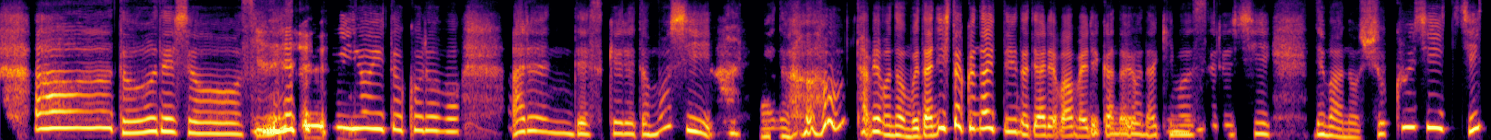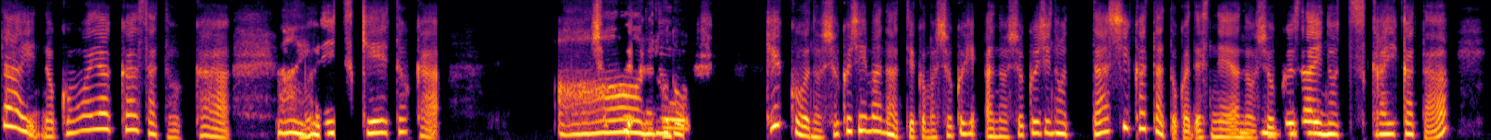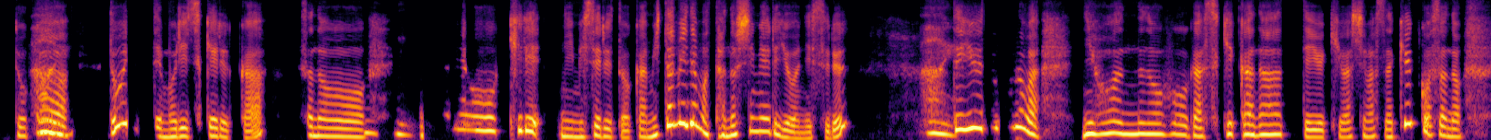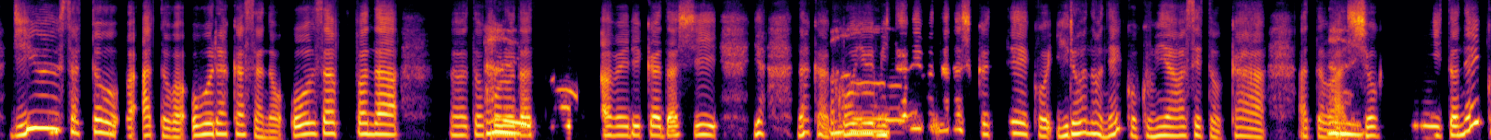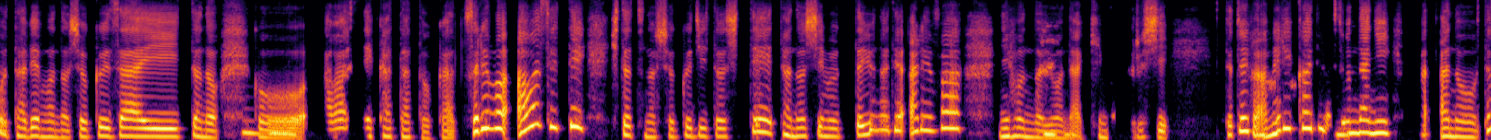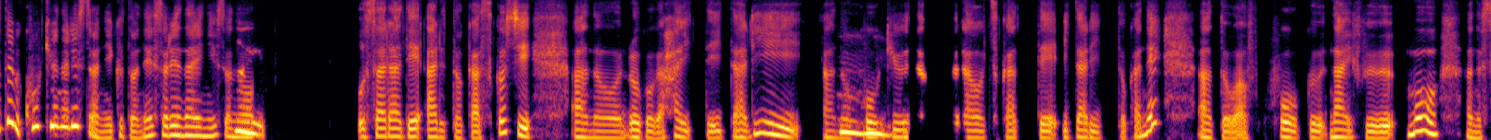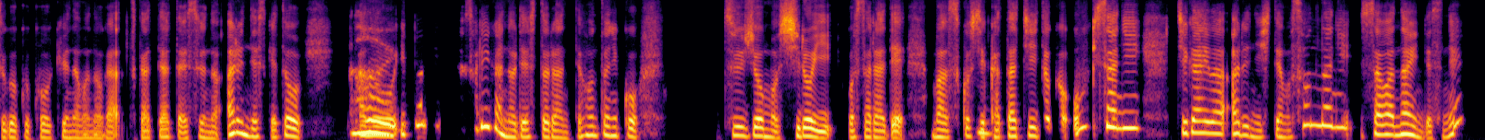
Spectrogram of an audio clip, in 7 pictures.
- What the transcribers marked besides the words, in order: chuckle; tapping
- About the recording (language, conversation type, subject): Japanese, podcast, 食事のマナーで驚いた出来事はありますか？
